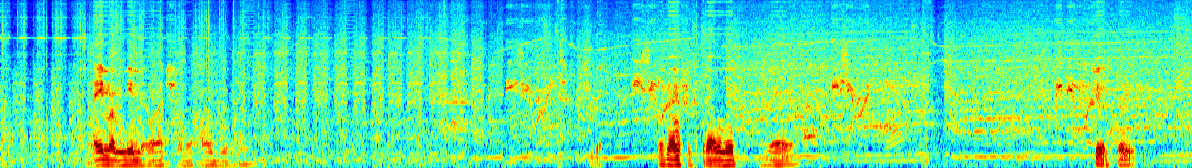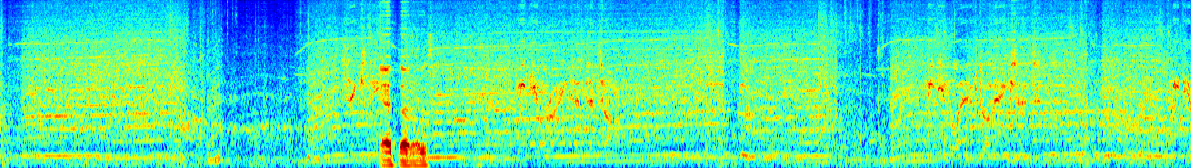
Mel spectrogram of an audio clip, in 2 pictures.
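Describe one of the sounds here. A rally car engine revs hard and climbs through the gears.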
